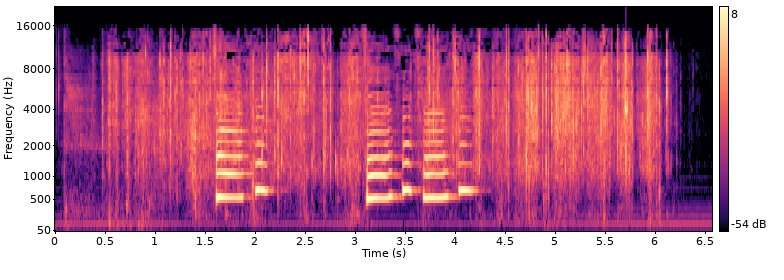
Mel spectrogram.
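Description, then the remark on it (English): Footsteps crunch steadily through dry forest leaves, a continuous crackling rustle, broken by about three loud, bright honks of a clown horn, each bending in pitch before the crunching tapers off. “No, no, this is walking through the forest on a bed of leaves.”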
